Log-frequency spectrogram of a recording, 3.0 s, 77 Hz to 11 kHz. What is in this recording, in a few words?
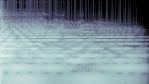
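bass, G#2, left channel; PICK; Sampleheads; Will Lee Bass Library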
